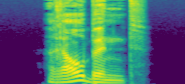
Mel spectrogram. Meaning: present participle of rauben
- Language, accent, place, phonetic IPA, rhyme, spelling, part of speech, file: German, Germany, Berlin, [ˈʁaʊ̯bn̩t], -aʊ̯bn̩t, raubend, verb, De-raubend.ogg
